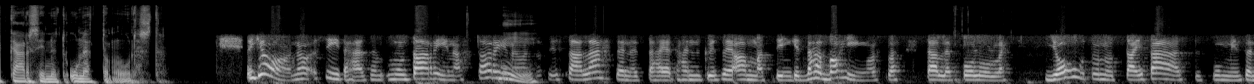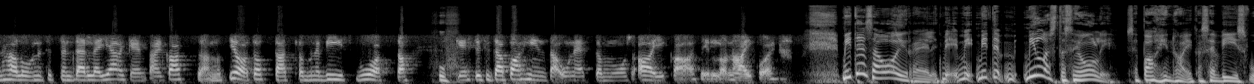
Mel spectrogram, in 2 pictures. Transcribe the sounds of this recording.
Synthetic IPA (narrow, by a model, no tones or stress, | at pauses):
kærsinːyt̪unet̪ːomṵːde̥st̪ɑ̥ | njoːnosiːt̪æhænsemunt̪ɑrinɑt̪ɑrinɑnt̪osisːɑːlæht̪enyt̪t̪æhæjɑt̪æhænnykyseːɑmːɑt̪ːiːŋkitʋæhæʋʋɑhiŋːosːɑt̪ælːeppolulːejout̪unut̪tɑipæːst̪yt̪kumːinsenhɑluːnyt̪sit̪ːent̪ælːejjælkeːmpæiŋkɑt̪soɑ̰mmut̪joːt̪ot̪ːɑet̪ːt̪omːoneʋiːsʋuot̪ːɑ | kukkest̪isit̪æpɑhint̪ɑ̰unet̪ːomuːsɑikɑ̰ːsḭlːo̰nɑ̰iko̰inɑmit̪ensæoireilḭt̪mimimit̪emilːɑst̪ɑseolḭsepɑhinɑikɑseʋiːsʋ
